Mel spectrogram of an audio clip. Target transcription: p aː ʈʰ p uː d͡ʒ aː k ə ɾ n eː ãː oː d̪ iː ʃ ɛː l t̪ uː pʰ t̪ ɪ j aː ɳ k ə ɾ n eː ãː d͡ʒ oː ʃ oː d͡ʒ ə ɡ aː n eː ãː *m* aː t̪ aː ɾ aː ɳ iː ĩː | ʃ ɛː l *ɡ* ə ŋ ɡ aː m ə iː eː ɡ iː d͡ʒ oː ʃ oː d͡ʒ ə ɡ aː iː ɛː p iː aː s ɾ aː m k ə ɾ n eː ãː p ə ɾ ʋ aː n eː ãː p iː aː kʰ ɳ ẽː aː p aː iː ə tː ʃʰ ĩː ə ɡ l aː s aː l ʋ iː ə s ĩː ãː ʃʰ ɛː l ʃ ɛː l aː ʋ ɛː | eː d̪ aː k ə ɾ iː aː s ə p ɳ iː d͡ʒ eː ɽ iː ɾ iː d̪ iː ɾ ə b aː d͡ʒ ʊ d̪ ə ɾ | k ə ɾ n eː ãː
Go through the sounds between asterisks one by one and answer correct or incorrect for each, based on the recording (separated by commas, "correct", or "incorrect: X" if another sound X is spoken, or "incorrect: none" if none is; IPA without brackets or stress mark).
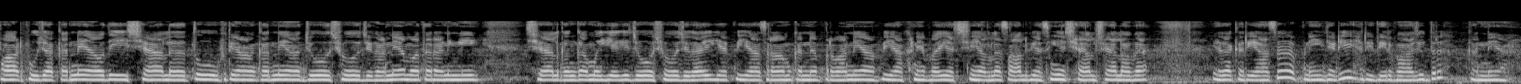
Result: correct, correct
